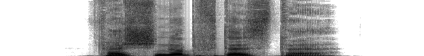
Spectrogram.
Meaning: inflection of verschnupft: 1. strong/mixed nominative/accusative feminine singular superlative degree 2. strong nominative/accusative plural superlative degree
- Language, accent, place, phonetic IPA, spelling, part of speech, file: German, Germany, Berlin, [fɛɐ̯ˈʃnʊp͡ftəstə], verschnupfteste, adjective, De-verschnupfteste.ogg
